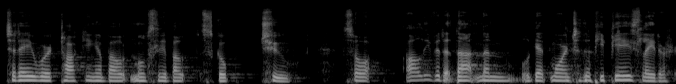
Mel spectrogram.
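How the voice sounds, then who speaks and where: Panelist, a woman with a lowish voice who mixes into hesitant French. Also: steady tone, a little mellow. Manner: halting French mixed with English words. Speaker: conference panelist. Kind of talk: conference panel talk.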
